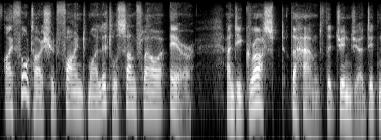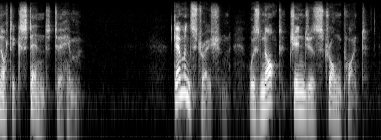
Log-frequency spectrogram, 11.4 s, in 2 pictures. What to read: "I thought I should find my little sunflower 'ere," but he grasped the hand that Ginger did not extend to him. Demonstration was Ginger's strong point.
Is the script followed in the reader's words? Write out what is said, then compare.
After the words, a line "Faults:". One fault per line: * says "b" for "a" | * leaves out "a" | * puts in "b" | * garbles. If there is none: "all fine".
"I thought I should find my little sunflower 'ere," and he grasped the hand that Ginger did not extend to him. Demonstration was not Ginger's strong point.
Faults:
* says "and" for "but"
* puts in "not"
